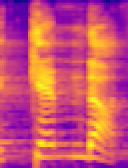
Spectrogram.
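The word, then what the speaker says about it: חמדה: प्रिय कहा गया है, उस शब्द को कहा जाता है केमडा। क्या कहता है? केमडा। क्या कहता है? केमडा हम कहते हैं। स्पेलिंग है CHEMDAH।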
